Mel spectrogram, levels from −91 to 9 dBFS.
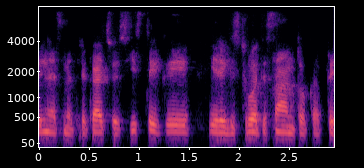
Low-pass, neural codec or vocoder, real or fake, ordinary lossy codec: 7.2 kHz; none; real; AAC, 48 kbps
